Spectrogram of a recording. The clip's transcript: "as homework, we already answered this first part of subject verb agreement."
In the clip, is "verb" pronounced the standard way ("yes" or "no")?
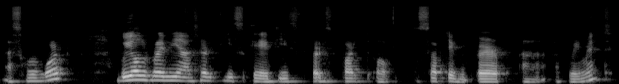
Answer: no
